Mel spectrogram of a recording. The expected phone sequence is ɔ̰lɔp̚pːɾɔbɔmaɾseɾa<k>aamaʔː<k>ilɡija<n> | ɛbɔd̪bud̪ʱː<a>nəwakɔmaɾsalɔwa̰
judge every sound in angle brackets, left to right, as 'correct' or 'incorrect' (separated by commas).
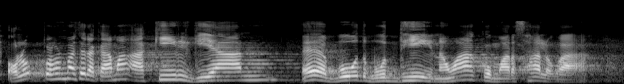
correct, correct, correct, incorrect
